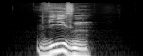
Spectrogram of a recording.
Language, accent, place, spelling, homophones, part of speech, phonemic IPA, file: German, Germany, Berlin, Wiesen, Visen, noun / proper noun, /ˈviːzən/, De-Wiesen.ogg
- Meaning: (noun) plural of Wiese (“meadow”); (proper noun) 1. a community in northwestern Bavaria, Germany 2. a town in Burgenland, Austria 3. a surname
